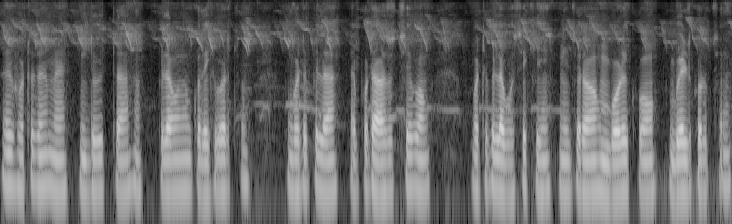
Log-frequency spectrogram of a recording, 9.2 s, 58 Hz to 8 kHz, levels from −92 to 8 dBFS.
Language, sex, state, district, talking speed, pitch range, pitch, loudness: Odia, male, Odisha, Malkangiri, 150 wpm, 115-125 Hz, 120 Hz, -21 LUFS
